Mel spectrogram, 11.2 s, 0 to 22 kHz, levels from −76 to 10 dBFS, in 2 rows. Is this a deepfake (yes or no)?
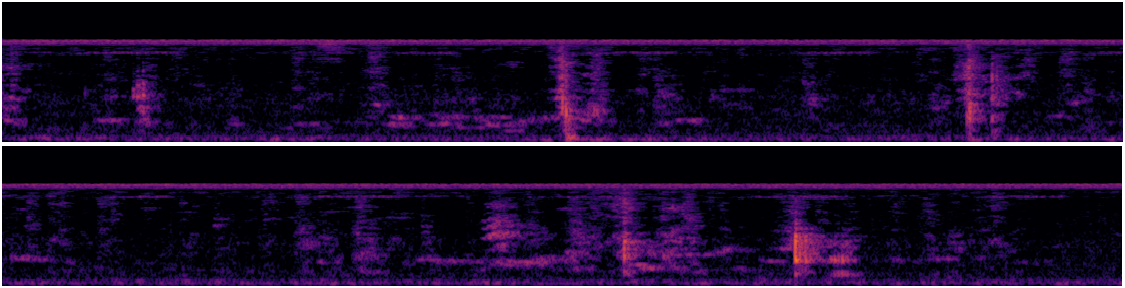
no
